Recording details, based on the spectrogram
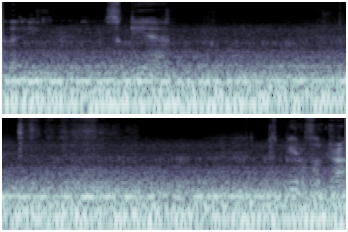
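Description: A car driving along a road near Anchorage, Alaska, heard from inside as a steady low rumble of engine and tires, with people talking faintly over it.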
